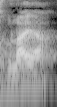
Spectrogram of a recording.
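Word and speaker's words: bowl: अपने थैले से ही टूक आउट a shining golden बाउल। टूक आउट मतलब होता है बाहर निकालना। Golden बॉल। इसे बाउल भी कहा जाता है। बहुत से लोग बॉल भी कहते हैं।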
